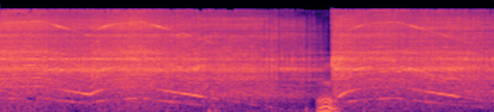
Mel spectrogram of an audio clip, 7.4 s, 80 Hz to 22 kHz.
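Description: Ginour 4.5-inch trim saw (compact circular saw with a double-reduction gearbox) running free with no cut. The trigger is released briefly about five seconds in, and the motor picks up again at once.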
